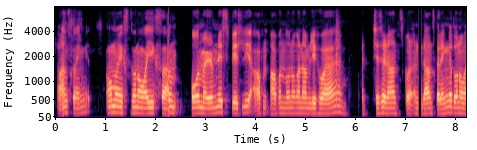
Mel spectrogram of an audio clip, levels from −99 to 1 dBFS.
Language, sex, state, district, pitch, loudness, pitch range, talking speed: Hindi, male, Uttar Pradesh, Jyotiba Phule Nagar, 145 Hz, -16 LUFS, 140-155 Hz, 190 wpm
